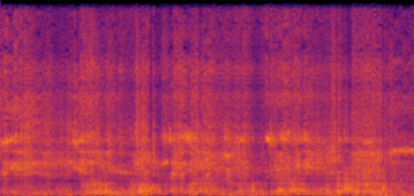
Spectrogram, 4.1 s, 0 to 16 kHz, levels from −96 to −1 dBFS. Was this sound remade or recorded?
remade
